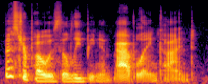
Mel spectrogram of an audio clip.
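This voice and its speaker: A woman reading a children's book aloud as a library storyteller, with expressive narration. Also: low-pitched, brisk, gravelly, breathy edge.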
